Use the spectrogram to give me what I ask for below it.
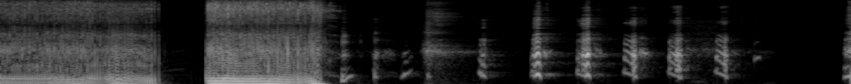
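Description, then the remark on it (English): A man blows two loud, buzzy fart noises with his mouth as a joke, one wobbling and one harsher, followed by a run of short, breathy giggles as he laughs at himself. “made himself laugh on fart noises.”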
